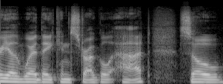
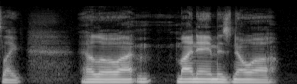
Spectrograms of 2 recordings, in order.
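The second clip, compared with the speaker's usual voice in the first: flat monotone voice. Explaining types of voice, the speaker demonstrates a flat monotone voice. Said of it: "monotone voice can sound like this".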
